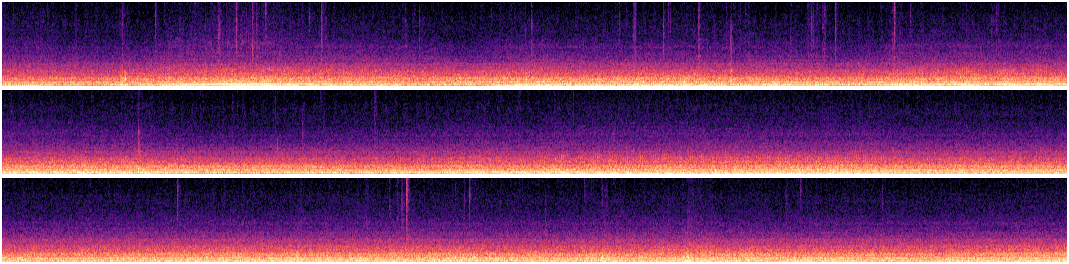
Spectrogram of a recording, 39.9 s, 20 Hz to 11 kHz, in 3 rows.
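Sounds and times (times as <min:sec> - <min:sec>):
tyre and road noise: 0:00.0 - 0:13.6, 0:27.8 - 0:39.9
rotary engine and exhaust: 0:00.0 - 0:39.9.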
